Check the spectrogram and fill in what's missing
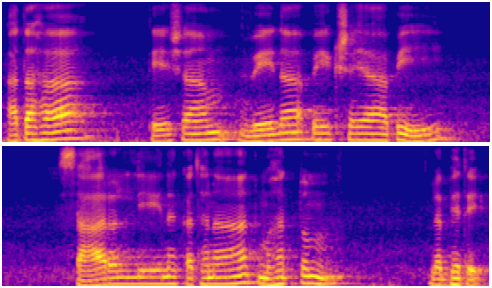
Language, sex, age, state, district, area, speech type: Sanskrit, male, 30-45, Maharashtra, Pune, urban, spontaneous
